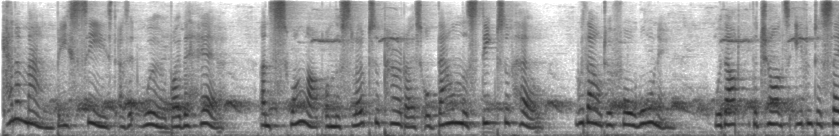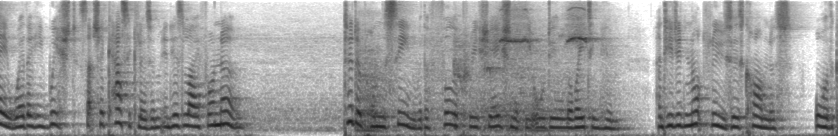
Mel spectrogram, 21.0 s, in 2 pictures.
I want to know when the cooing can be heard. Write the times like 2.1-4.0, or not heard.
0.5-10.1.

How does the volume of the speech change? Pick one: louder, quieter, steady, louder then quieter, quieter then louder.
steady.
